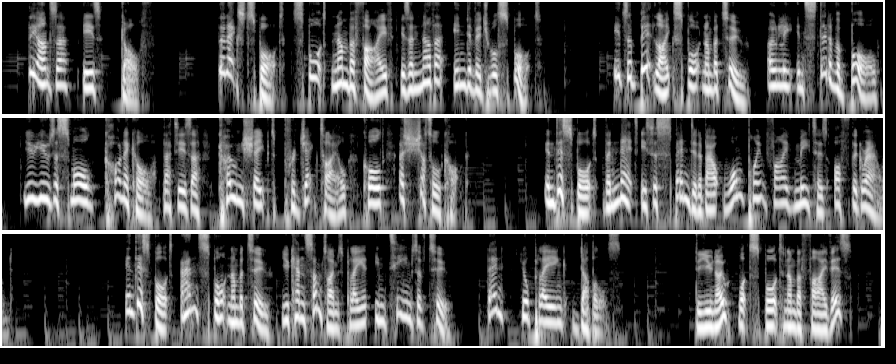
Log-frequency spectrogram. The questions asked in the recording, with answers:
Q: Do you know what sport number five is?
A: The answer is badminton.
